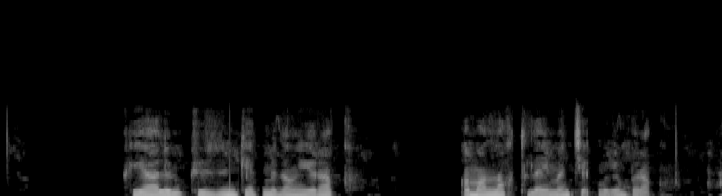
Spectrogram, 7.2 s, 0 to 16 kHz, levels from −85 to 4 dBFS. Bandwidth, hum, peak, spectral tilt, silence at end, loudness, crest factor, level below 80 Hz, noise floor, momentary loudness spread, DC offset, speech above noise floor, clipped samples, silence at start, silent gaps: 7.6 kHz; none; -18 dBFS; -6.5 dB/octave; 0 s; -33 LUFS; 16 dB; -74 dBFS; -61 dBFS; 9 LU; under 0.1%; 29 dB; under 0.1%; 1.25 s; 3.86-3.90 s, 4.01-4.60 s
